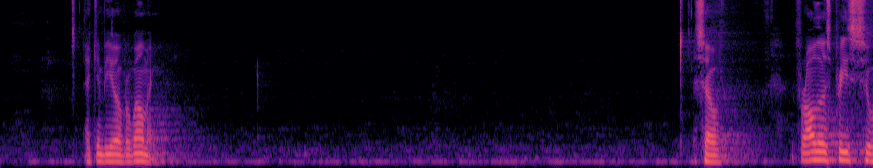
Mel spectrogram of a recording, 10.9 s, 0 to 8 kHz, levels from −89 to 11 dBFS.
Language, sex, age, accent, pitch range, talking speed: English, male, 30-49, American, 120-130 Hz, 55 wpm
